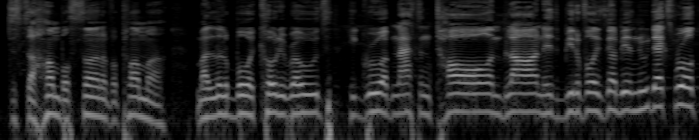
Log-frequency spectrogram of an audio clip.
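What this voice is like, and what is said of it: Imitates another person's voice. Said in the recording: “But my favorite is the American Dream, Dusty Rhodes, baby.”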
